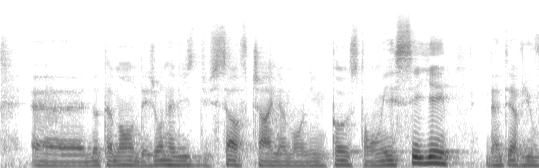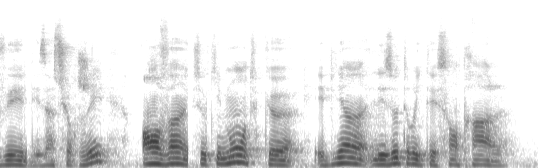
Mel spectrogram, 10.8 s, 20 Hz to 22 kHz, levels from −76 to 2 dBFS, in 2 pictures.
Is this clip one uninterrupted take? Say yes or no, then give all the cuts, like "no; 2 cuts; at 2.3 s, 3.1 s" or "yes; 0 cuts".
no; 3 cuts; at 5.6 s, 7.3 s, 8.4 s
